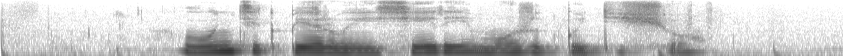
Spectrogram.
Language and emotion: Russian, neutral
